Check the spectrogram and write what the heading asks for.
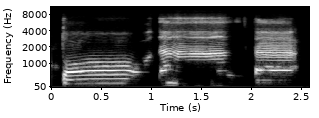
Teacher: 11 নম্বর মাখরাজ জিহ্বার আগা সামনের উপরে দুই দাঁতের গোড়ার সঙ্গে লাগাইয়া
